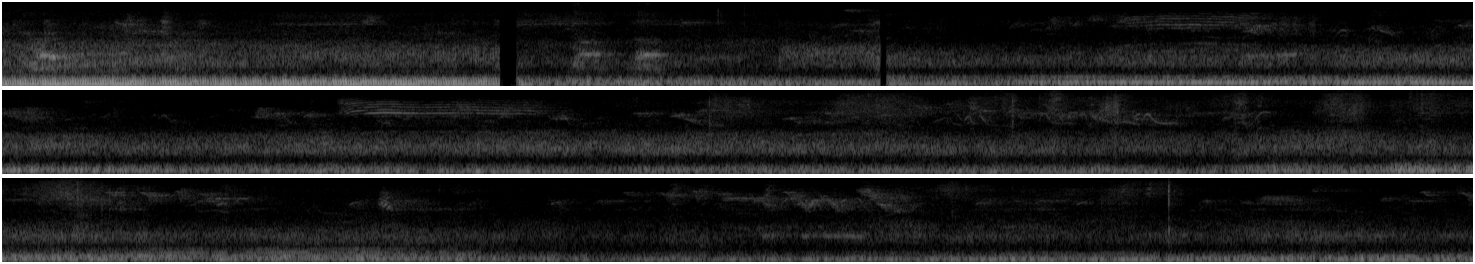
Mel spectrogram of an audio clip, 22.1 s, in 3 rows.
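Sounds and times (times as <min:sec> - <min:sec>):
birds chirping and trilling: 0:00.1 - 0:22.0.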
